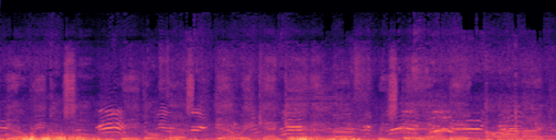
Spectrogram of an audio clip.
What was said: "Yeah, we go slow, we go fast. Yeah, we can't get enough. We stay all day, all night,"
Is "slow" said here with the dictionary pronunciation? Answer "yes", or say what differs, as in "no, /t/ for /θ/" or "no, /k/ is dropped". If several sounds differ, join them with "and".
no, /l/ is dropped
